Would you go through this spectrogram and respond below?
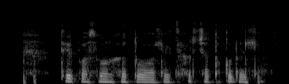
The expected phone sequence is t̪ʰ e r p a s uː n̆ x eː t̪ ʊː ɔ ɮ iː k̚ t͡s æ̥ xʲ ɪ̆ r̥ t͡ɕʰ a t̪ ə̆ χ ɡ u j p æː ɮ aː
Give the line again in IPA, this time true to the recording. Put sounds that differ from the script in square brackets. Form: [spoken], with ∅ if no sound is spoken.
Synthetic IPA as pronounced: t̪ʰ e r p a s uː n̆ x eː t̪ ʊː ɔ ɮ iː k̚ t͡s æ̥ xʲ ɪ̆ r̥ t͡ɕʰ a t̪ ə̆ χ ɡ u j p æː ɮ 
